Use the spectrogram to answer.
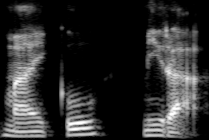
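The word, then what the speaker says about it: マイク・ミラー: Miller dia dari bahasa Mike Miller di jadikan cara baca versi Jepang menjadi maiku Mira dia cowok bukan cewek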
